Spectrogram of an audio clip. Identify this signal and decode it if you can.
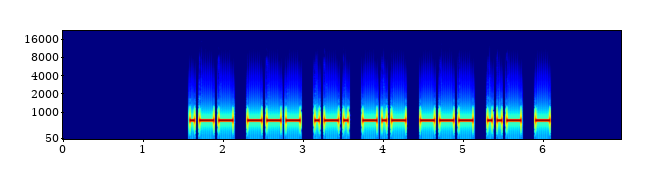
Morse code, heard as a keyed tone, about 20 wpm, 700 Hz. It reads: WORKOUT
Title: 7 Letter Words - First 3 Letters Given - 20wpm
